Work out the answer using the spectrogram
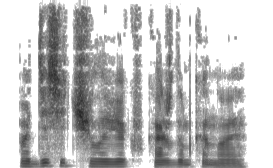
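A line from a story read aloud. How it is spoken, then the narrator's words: Grim. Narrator (Russian): мрачно сообщила Канина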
